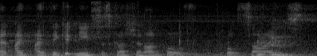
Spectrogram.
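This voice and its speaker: A woman at a medium pitch with a New Jersey accent and ordinary pitch variation, amid noticeable background noise and audible room echo. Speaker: school board member. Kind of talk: board meeting discussion.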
